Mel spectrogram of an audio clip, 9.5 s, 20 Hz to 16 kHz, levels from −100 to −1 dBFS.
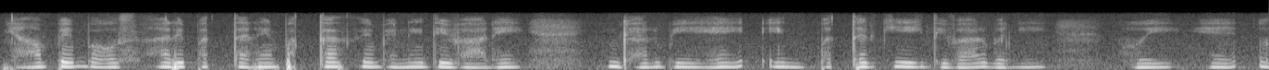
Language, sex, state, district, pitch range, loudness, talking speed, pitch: Hindi, female, Bihar, Begusarai, 195-215 Hz, -22 LUFS, 125 wpm, 205 Hz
